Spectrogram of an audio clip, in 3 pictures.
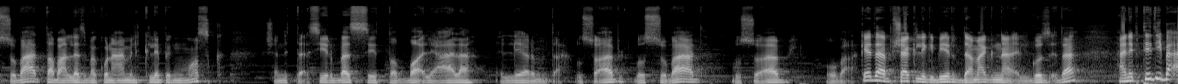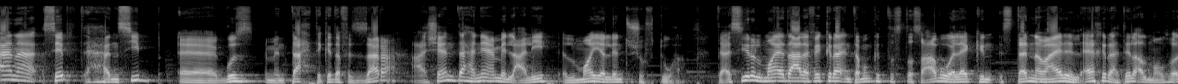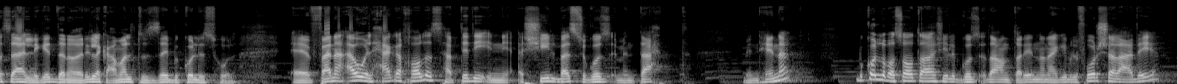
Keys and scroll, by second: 8.5 z, 9.2 space, 10.6 z, 12.9 space, 15.6 z, 29.6 z, 31.0 space, 31.7 z, 33.7 b.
